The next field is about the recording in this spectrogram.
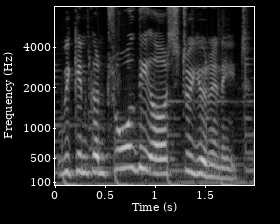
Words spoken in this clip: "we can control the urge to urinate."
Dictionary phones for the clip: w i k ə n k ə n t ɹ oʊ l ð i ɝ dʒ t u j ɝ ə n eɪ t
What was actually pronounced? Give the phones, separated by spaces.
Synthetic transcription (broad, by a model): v i k ə n k ə n t ɹ oʊ l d i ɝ tʃ t u j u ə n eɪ t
